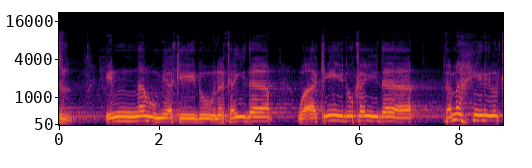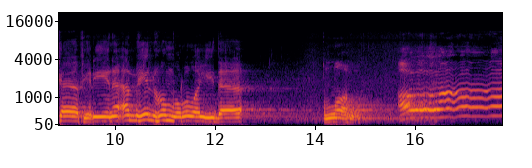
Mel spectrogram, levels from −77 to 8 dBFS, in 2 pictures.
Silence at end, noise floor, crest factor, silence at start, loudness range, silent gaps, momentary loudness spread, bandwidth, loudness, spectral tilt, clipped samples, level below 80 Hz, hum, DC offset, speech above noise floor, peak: 0 s; -40 dBFS; 8 dB; 0 s; 4 LU; none; 17 LU; 10.5 kHz; -17 LUFS; -7.5 dB/octave; under 0.1%; -54 dBFS; none; under 0.1%; 24 dB; -8 dBFS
